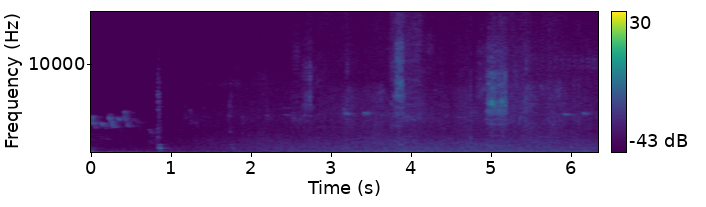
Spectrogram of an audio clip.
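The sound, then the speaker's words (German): A few crickets chirp sporadically in tall grass in the evening, with faint high-pitched trills of about 900 to 980 hertz rising out of soft background hiss, a brief click early on and a couple of brighter bursts near the end. “Einzelne Grillen in hohem Gras um sie beginnen, ihr Lied zu singen.”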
